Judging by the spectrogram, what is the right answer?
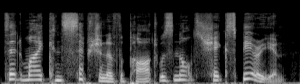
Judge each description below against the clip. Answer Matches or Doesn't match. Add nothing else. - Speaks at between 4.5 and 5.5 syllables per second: Matches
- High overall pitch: Doesn't match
